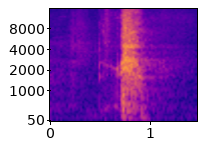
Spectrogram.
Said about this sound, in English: That was a cough, but thank you. I appreciate it.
